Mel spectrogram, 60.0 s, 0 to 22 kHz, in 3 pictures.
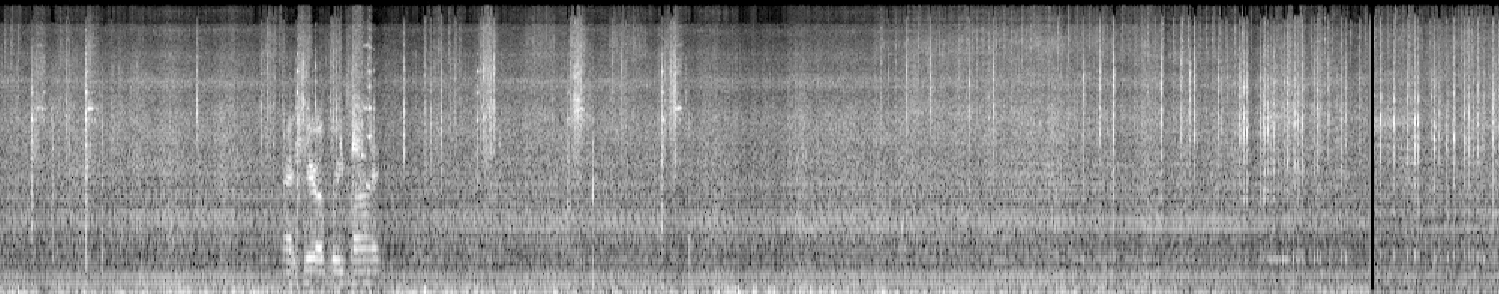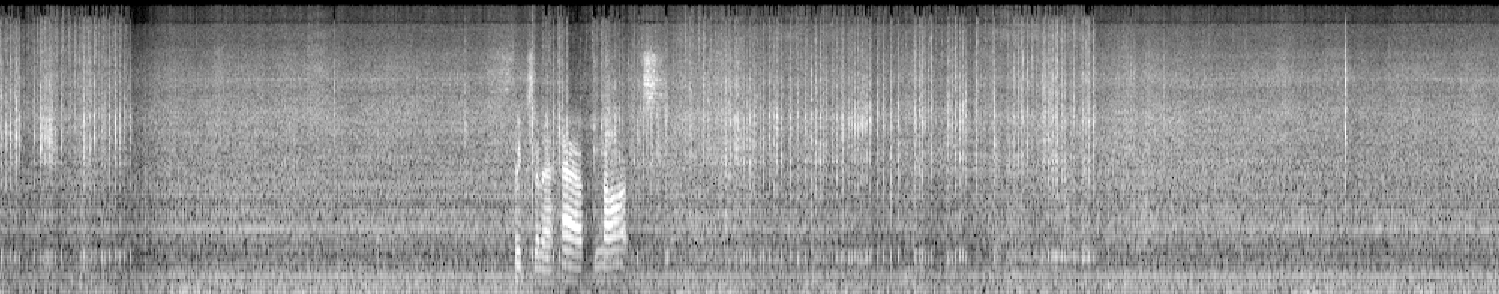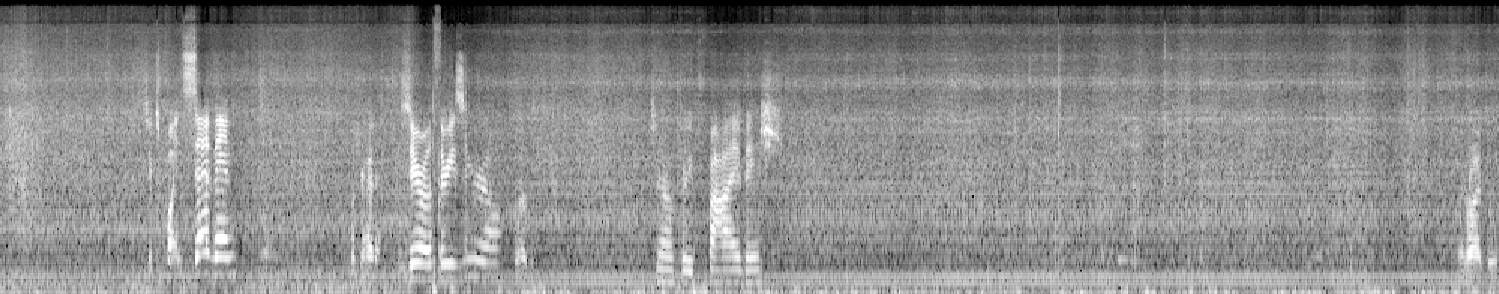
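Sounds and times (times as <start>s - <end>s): low hum: 0.0s - 59.9s
rush of boat through water: 0.0s - 59.9s
wind: 0.0s - 59.9s
crackle and splash: 5.3s - 42.0s.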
